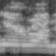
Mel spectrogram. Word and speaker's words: Heron: It's It's just like the bird, heron.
